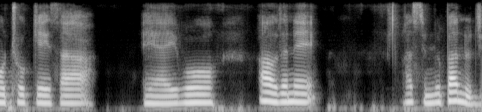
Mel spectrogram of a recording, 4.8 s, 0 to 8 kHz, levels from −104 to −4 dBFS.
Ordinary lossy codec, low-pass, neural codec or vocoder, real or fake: none; 7.2 kHz; codec, 24 kHz, 0.9 kbps, WavTokenizer, small release; fake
